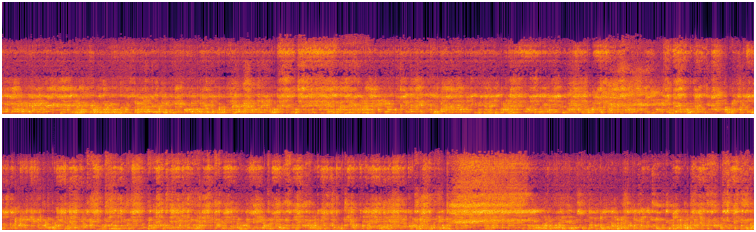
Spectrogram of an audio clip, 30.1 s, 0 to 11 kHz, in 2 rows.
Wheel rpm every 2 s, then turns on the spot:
230, 230, 230, 230, 230, 240, 230, 230, 230, 240, 230, 230, 230, 230, 230.
none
